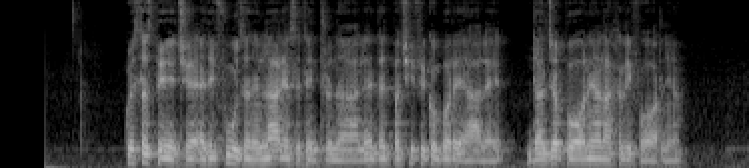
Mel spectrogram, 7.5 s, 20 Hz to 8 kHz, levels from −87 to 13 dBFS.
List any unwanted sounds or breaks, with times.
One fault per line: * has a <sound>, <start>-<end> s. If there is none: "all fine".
all fine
